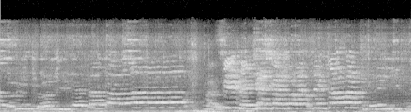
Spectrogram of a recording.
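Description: Female idol group singing live into microphones over a loud pop backing track with a heavy bass beat, holding long notes a couple of seconds in. A quick downward sweep cuts through the music about four seconds in.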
